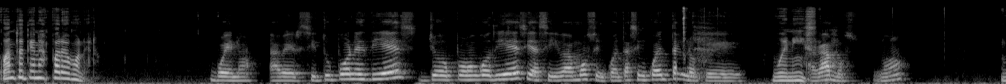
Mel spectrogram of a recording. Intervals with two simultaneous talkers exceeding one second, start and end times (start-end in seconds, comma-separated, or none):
none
